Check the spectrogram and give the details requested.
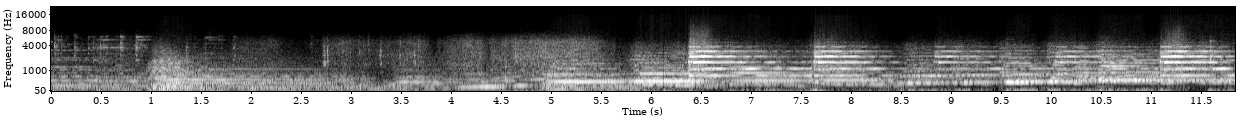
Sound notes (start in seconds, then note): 4.5 ringing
